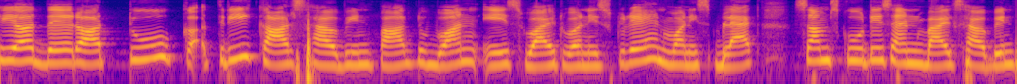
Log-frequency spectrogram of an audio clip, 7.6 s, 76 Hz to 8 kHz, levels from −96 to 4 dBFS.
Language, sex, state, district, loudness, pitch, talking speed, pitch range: English, female, Maharashtra, Gondia, -15 LUFS, 230 Hz, 205 wpm, 210-275 Hz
